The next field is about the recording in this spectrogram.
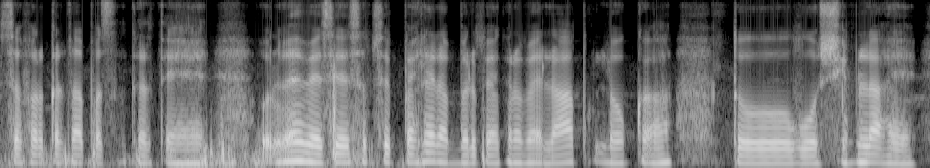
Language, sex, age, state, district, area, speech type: Urdu, male, 30-45, Uttar Pradesh, Lucknow, rural, spontaneous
